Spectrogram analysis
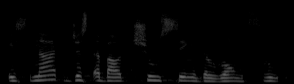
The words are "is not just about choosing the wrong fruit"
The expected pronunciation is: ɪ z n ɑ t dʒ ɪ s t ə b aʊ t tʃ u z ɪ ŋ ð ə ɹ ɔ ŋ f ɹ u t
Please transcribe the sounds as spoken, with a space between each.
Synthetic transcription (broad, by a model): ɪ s n ɑ t dʒ ɪ s t ə b aʊ t tʃ u s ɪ ŋ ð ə ɹ ɔ ŋ f ɹ u t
